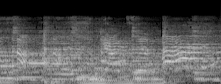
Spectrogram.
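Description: Live reggae band playing loud with a woman singing lead into a microphone, her voice sliding between notes over a deep bass line.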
